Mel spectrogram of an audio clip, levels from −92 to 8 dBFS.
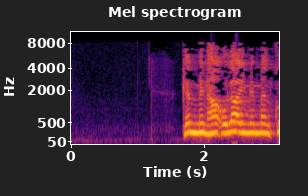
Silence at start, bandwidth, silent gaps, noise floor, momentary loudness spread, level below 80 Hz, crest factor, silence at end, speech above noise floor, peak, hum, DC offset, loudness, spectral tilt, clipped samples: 1.65 s; 8.6 kHz; none; -59 dBFS; 6 LU; -58 dBFS; 12 dB; 0 s; 49 dB; 0 dBFS; none; under 0.1%; -10 LUFS; -5 dB/octave; under 0.1%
